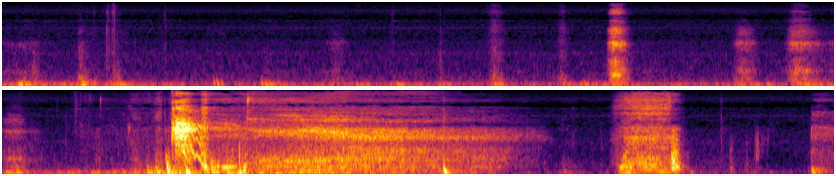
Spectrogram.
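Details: Light wheezy coughs and a couple of stifled sneezes, possibly from a cold or an asthma flare; quiet breaths, then a sharp held-back sneeze with a hissing release and a short breath burst: a stifled sneeze.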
